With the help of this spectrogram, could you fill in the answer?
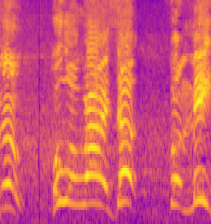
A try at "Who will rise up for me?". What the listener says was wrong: Read it again. Stress that first word.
